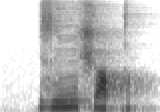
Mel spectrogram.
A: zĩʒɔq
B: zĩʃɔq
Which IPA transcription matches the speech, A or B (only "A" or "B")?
B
